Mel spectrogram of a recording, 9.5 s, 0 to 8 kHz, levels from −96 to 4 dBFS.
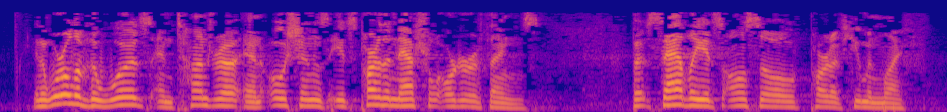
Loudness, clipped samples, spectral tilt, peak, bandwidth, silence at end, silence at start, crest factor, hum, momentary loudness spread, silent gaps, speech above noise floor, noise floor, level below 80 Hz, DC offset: -26 LUFS; under 0.1%; -10 dB/octave; -8 dBFS; 5.8 kHz; 0.4 s; 0.35 s; 20 dB; none; 12 LU; none; 33 dB; -59 dBFS; -58 dBFS; under 0.1%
